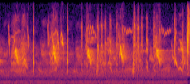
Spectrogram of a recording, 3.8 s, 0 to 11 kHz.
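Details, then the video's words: A European starling sings a fast series of clicks, squeaks and whistled notes, bursts of similar short phrases coming about every 0.7 seconds with sharp rattling ticks between them. "European Starling - Songs"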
